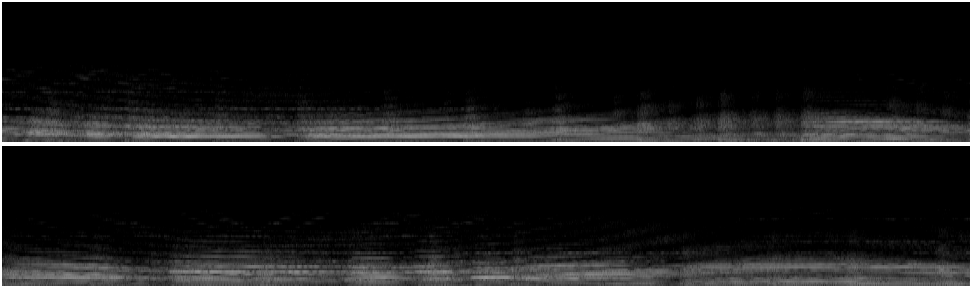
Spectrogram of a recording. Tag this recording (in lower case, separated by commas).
video game music, music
